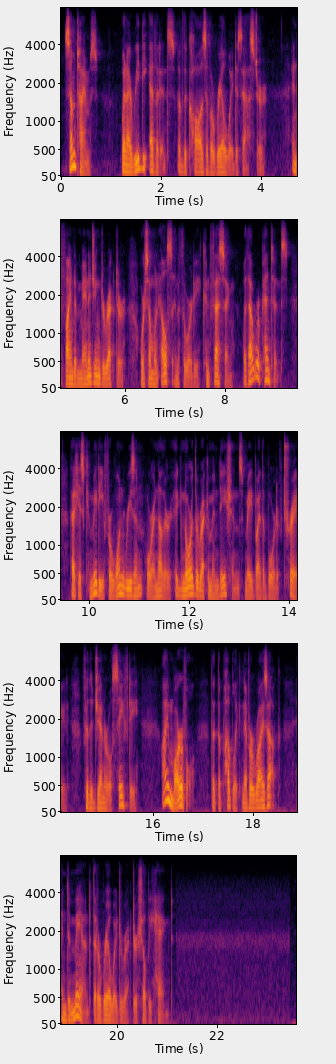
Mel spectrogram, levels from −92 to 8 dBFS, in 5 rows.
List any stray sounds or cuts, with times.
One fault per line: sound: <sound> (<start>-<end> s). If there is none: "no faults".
no faults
